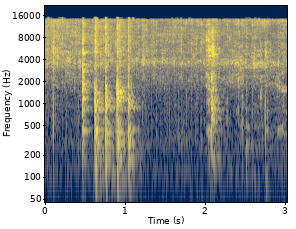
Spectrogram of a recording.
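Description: Wheat protein browns in a hot pan with a steady sizzle. Several light clinks and stirring scrapes sound up close, and no one talks.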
